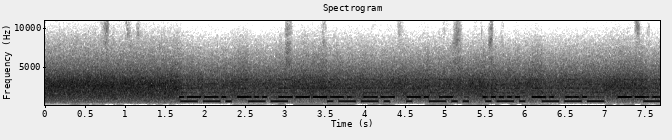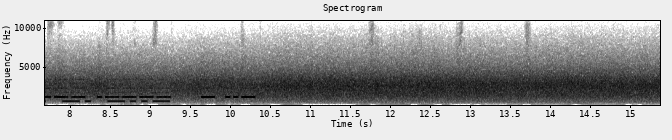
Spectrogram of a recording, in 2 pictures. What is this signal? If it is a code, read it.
Morse code, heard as two keyed tones, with radio static and speech in Russian. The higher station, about 24 wpm, 1130 Hz: PD9MNT 5NN 01 TU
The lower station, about 17 wpm, 570 Hz: GM PEDRO TNX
